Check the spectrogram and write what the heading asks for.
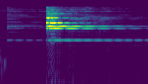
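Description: A bell struck once, about two-thirds of a second in, ringing with several clear steady tones that fade over about a second and a half.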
